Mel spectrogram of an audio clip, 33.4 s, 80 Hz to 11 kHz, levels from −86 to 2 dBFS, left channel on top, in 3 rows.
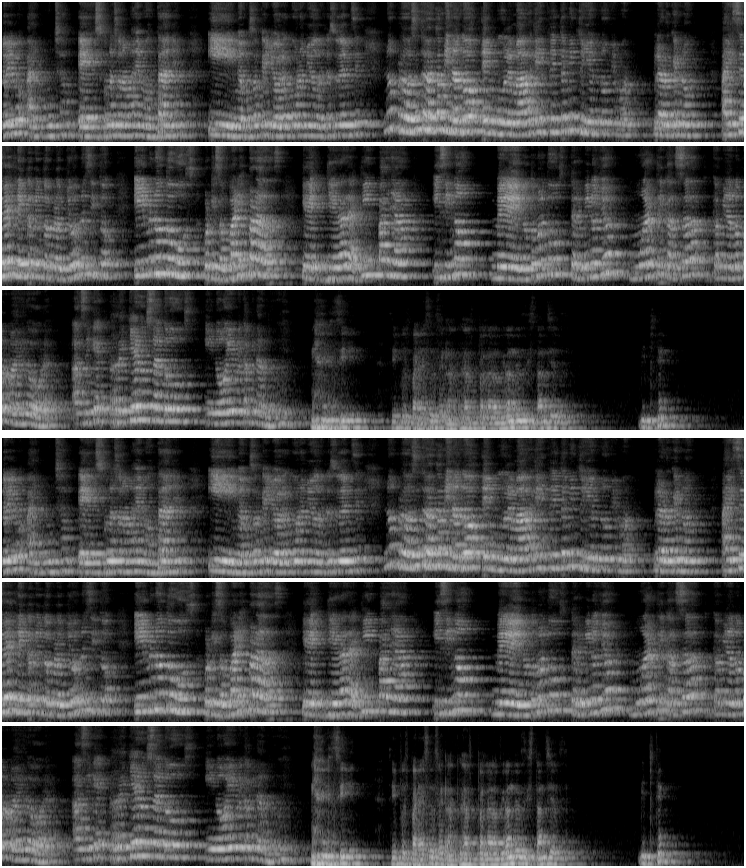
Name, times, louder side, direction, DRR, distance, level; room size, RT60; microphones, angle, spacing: voice 1, 0.0-9.5 9.8-10.4 10.8-12.8 13.1-15.3 15.6-17.3 17.6-23.0 23.3-26.6, equal, 25° left, -8 dB, 0.7 m, -27 dB
voice 2, 26.9-27.7 28.1-30.7 31.8-32.1, right 2 dB, 75° right, 6 dB, 0.4 m, -29 dB
2.8 x 2.5 x 3.3 m, 1.1 s
head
